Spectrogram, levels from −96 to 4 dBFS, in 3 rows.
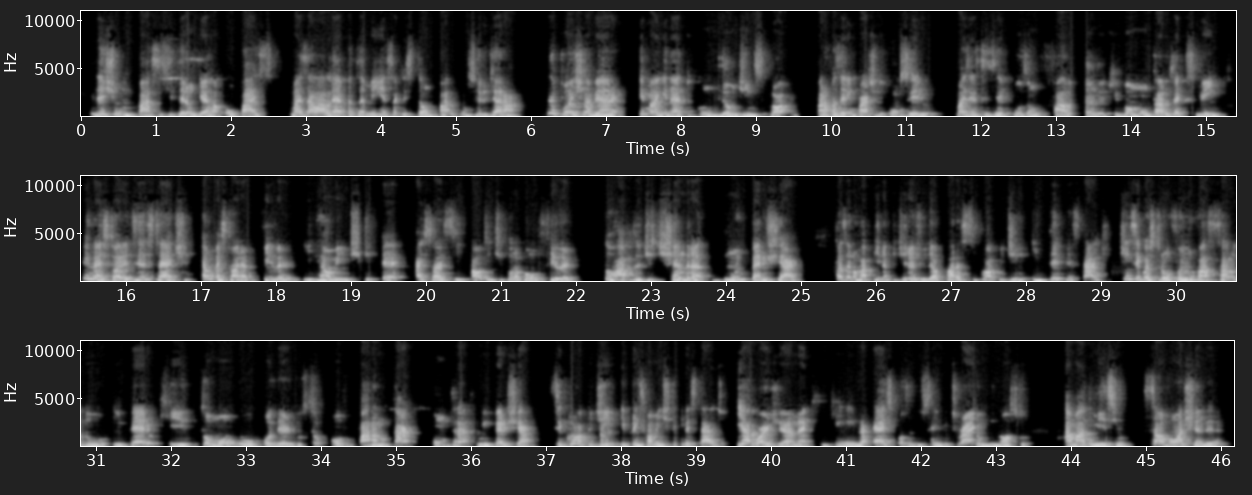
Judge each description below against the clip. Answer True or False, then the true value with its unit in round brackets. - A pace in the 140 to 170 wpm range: True (150 wpm)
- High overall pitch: True (195 Hz)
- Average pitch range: False (6.0 semitones)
